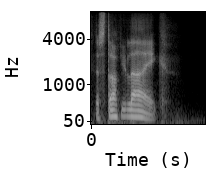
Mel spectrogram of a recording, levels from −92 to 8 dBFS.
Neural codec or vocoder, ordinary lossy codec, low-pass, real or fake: codec, 16 kHz, about 1 kbps, DyCAST, with the encoder's durations; none; none; fake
